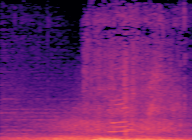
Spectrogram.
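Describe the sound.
A lightning storm spell attack in a turn-based video game battle: a dense, noisy rumble with crackling texture that swells into a louder burst partway through and keeps roaring steadily to the end.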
